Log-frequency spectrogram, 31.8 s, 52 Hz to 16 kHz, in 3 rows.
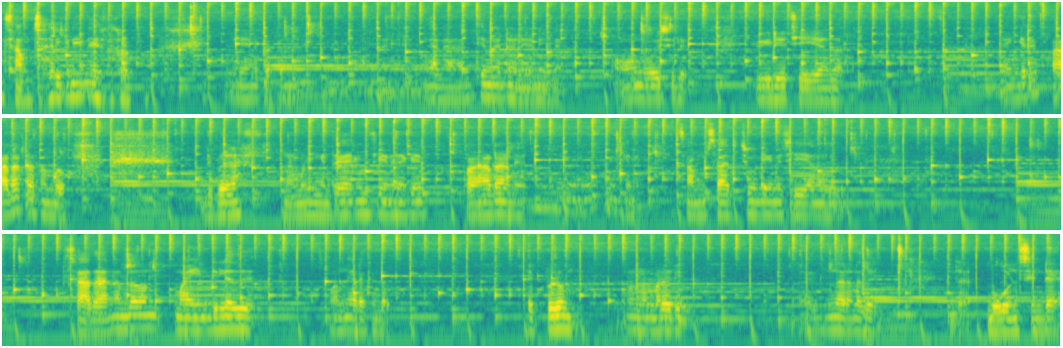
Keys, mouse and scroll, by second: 0.0 right click, 0.8 KP_1, 2.2 KP_Enter, 3.1 KP_1, 3.3 KP_3, 4.1 right click, 5.5 middle click, 6.0 shift+right click, 6.7 KP_1, 7.0 KP_3, 8.5 g, 10.8-11.2 scroll down 1, 11.2 shift+middle click, 11.6-12.0 scroll up 3, 12.0 right click, 12.4 right click, 13.5 g, 15.9 b, 17.1 shift+middle click, 17.9 g, 19.3 scroll down 4, 19.4 shift+middle click, 19.8 scroll up 1, 20.0-21.2 middle drag, 21.2 KP_1, 22.4-22.8 scroll up 3, 22.8 shift+middle click, 23.3 right click, 23.7 right click, 24.1 right click, 25.5 g, 27.0 right click, 28.0 right click, 28.5 g, 29.6 scroll down 3, 29.8 shift+middle click, 30.2-31.3 scroll up 3, 31.4 b.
